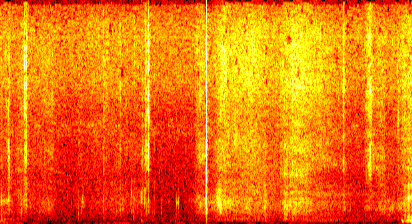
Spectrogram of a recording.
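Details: Faint speech and scattered clicks and rustles over low background noise, with no animal calls.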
